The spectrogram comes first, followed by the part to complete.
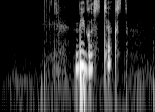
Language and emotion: Russian, sad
